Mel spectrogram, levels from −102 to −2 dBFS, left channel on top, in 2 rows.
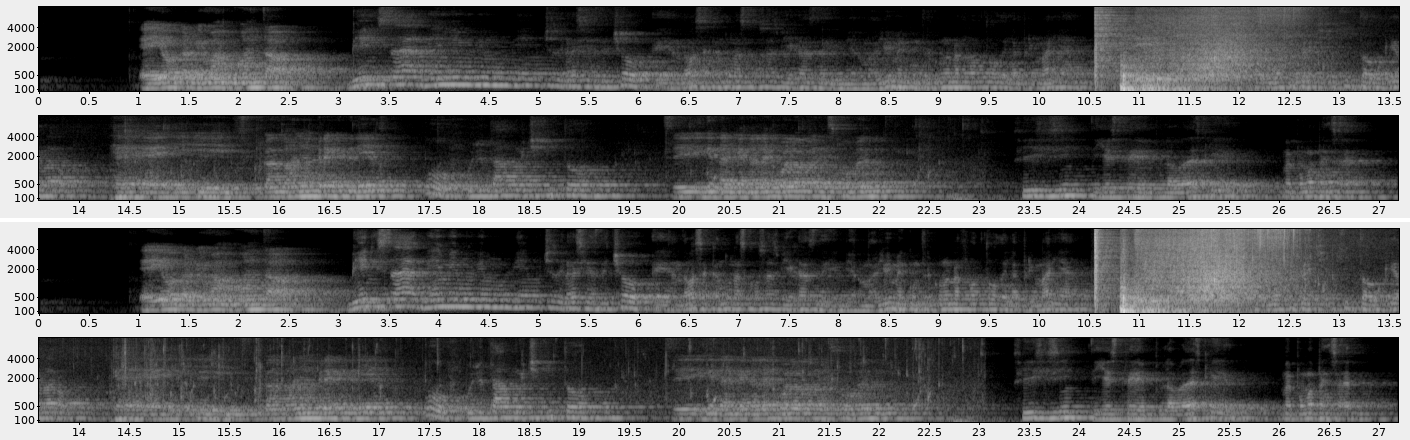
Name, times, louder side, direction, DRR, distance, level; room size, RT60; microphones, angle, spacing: voice 1, 1.0-2.5 10.8-11.3 14.3-15.5 15.8-17.0 19.9-22.1, left 1 dB, 40° left, -5 dB, 3.6 m, -45 dB
voice 2, 3.1-10.4 11.0-11.2 12.2-14.0 15.2-15.5 17.4-19.2 23.4-25.6 26.0-26.7, right 1 dB, 35° right, 3 dB, 1.0 m, -49 dB
Splash splatter, 10.6-12.9 13.3-13.4 14.4-15.4 15.8-16.2 17.0-17.1 17.6-17.7 19.9-20.0 20.3-20.4 20.9-21.0 21.4-21.5 22.3-22.8, right 8 dB, 75° right, 0.5 m, -34 dB
8.9 x 7.3 x 8.9 m, 2.1 s
head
